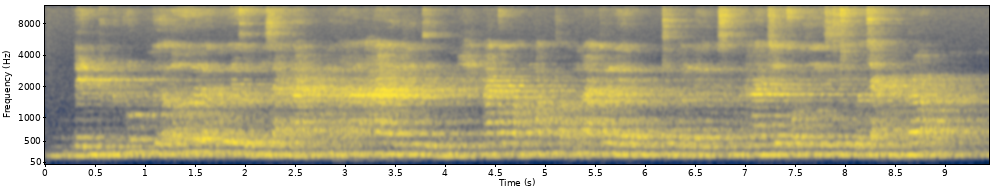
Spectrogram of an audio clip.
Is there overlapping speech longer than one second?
No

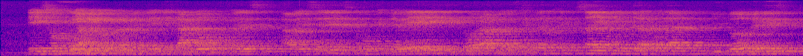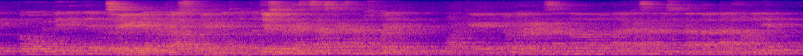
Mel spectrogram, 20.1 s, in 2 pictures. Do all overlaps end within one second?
No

